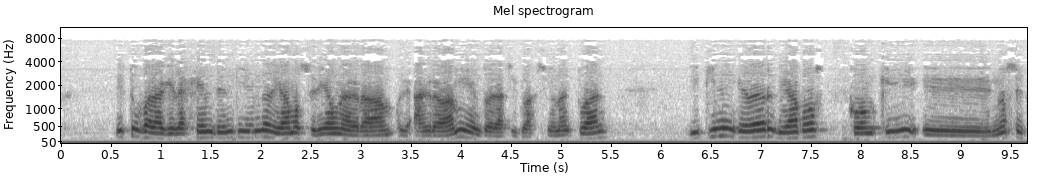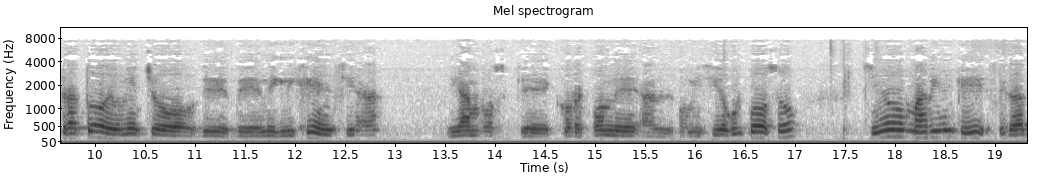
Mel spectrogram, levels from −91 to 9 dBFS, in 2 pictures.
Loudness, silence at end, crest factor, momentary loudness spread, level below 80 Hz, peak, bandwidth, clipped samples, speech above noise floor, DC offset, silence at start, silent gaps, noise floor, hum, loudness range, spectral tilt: -20 LUFS; 0 s; 18 dB; 10 LU; -54 dBFS; -2 dBFS; 8 kHz; under 0.1%; 33 dB; 2%; 0.55 s; none; -53 dBFS; none; 5 LU; -6 dB/octave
